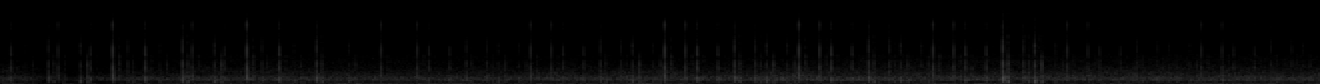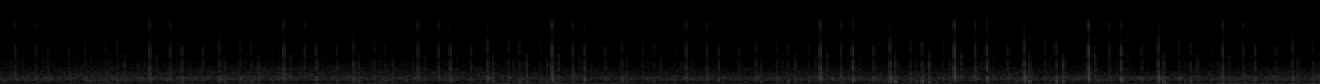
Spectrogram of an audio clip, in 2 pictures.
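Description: Wind blows with a low, steady rush.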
